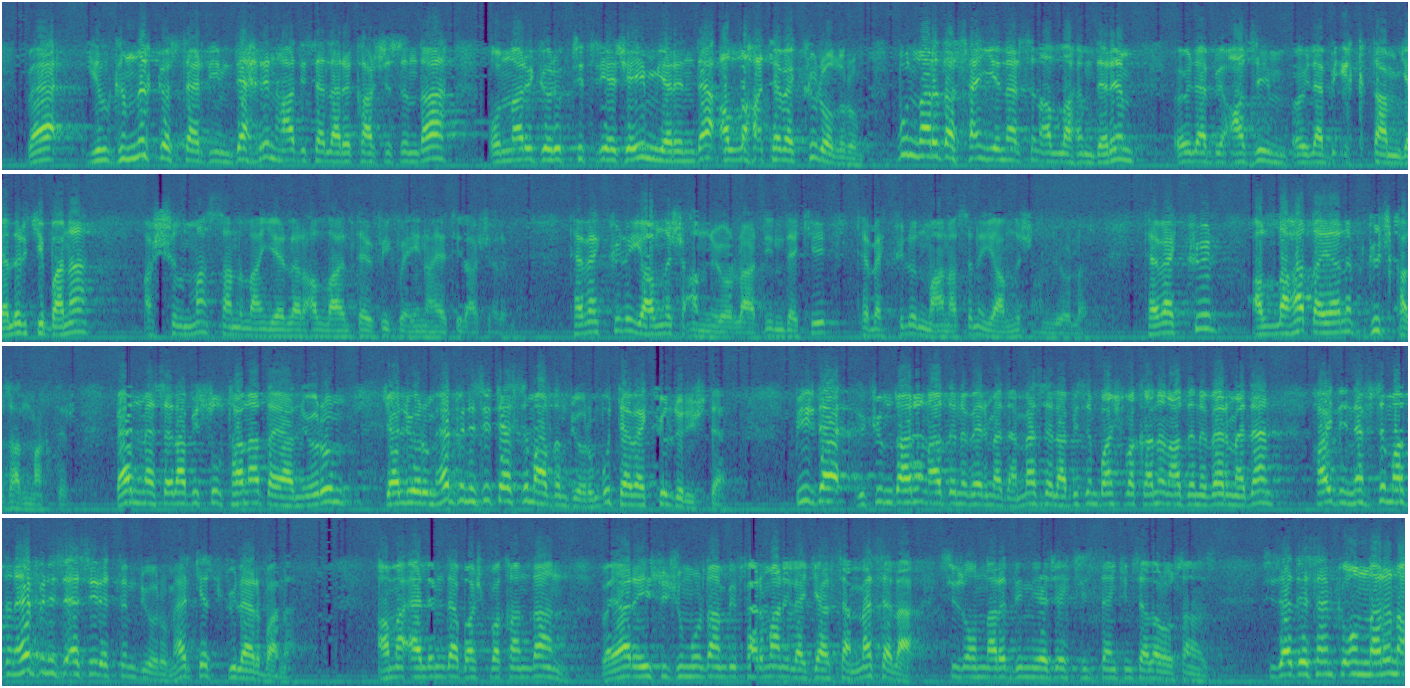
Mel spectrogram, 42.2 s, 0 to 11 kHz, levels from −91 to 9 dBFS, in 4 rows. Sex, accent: female, native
